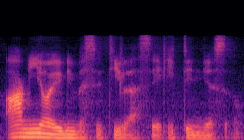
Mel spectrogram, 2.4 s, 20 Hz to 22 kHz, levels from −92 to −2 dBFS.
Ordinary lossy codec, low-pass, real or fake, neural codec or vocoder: none; none; fake; codec, 16 kHz, about 1 kbps, DyCAST, with the encoder's durations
